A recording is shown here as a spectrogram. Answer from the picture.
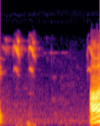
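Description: A small bird chirping twice in quick succession, faint beside the voice.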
